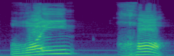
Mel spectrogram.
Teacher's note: غین خا، یہ 2 حرف ہوئے جو ٹاپ آف تھروٹ سے ادا ہوتے ہیں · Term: حروف حلقیہ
